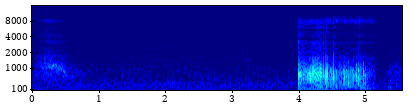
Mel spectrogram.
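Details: Sleeping pug snoring indoors: a faint short snore at the start, a quiet pause, then one loud, harsh, rasping snore lasting about a second.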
